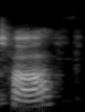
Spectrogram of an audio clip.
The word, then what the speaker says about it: Thoth: Hermes yep Hermes and Toth for sure it is spelled Thoth it is pronounced Toth by the way okay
